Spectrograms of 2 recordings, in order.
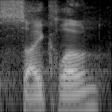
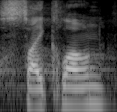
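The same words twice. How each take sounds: First: It is said in a deeper voice. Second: It is said in a normal voice.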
